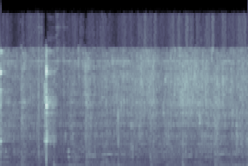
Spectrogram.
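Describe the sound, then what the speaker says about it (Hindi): Ajwain, chopped green chilies and chopped ginger sizzle in very hot mustard oil, a steady close frying hiss broken by a few sharp spits and clinks of a stirring spoon, with no voices. "इस गरम तेल के अंदर जाएगा अजवाइन, चॉप्ड ग्रीन चिलीज"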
